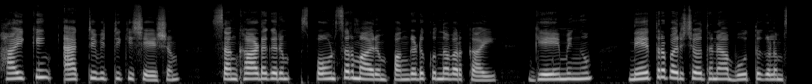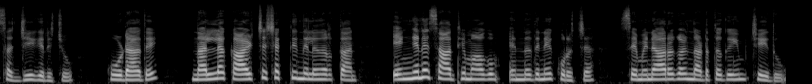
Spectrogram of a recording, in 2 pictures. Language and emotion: Malayalam, neutral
